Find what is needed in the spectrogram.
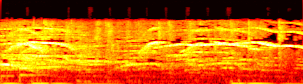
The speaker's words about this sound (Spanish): por favor, échale un ruido, un aplauso.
